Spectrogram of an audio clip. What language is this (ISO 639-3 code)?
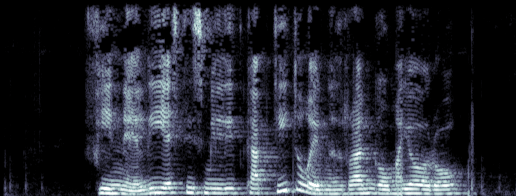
epo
